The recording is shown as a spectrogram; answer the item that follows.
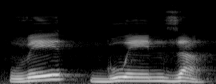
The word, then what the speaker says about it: vergüenza: Vergüenza. So we will pronounce each letter when we have diaeresis. Vergüenza.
